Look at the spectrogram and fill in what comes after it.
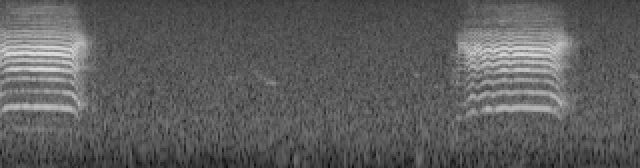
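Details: Two short, bright bleats from a village goat, about three seconds apart, each wavering and dropping in pitch as it fades; little else heard.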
